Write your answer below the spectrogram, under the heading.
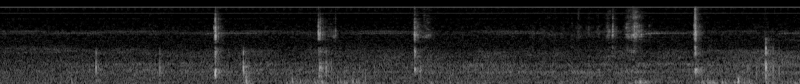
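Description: Irregular sharp clicks and small taps from handling a fish and a green stick while the fish is threaded onto a stringer, a few close together near the end.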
